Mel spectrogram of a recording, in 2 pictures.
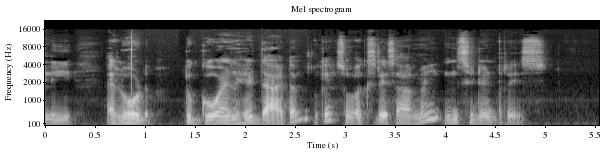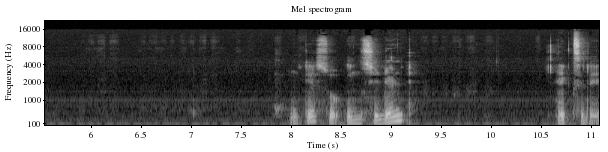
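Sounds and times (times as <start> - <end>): low steady hum: 0.0 - 11.0
stylus strokes on a screen: 5.9 - 8.0, 9.0 - 10.2.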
